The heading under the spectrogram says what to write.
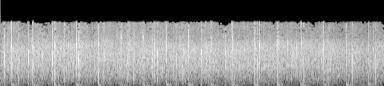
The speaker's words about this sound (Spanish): Un aplauso para ellos.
